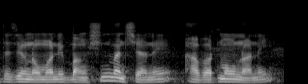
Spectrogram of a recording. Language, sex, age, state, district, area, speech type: Bodo, male, 60+, Assam, Kokrajhar, rural, spontaneous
